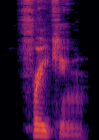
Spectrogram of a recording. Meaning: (adjective) 1. Fucking 2. Freakish; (verb) present participle and gerund of freak; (noun) 1. A streak or variegation in a pattern 2. A sexual style of dance similar to daggering
- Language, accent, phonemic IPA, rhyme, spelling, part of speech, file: English, Australia, /ˈfɹiːkɪŋ/, -iːkɪŋ, freaking, adjective / adverb / verb / noun, En-au-freaking.ogg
